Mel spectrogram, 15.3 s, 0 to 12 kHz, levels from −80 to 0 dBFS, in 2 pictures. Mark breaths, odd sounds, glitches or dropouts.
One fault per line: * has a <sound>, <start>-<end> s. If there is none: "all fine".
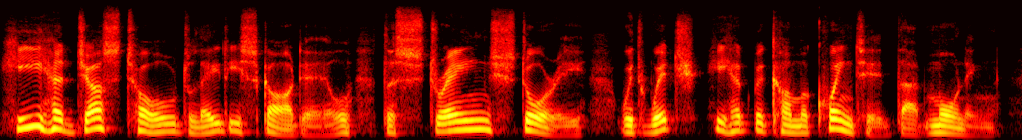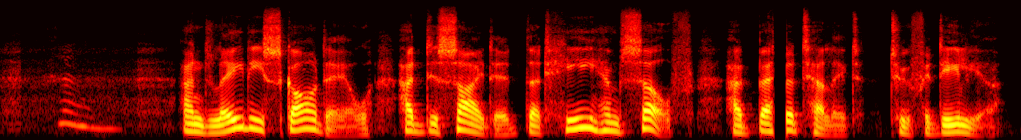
* has a sigh, 8.0-8.6 s
* has a dropout, 13.5-13.6 s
